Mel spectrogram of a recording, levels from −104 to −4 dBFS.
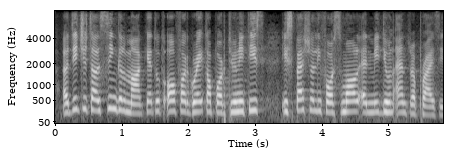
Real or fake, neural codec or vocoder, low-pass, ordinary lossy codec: fake; codec, 16 kHz, 0.9 kbps, LongCat-Audio-Codec; none; none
